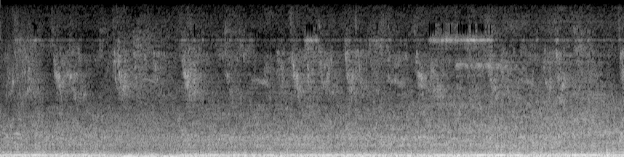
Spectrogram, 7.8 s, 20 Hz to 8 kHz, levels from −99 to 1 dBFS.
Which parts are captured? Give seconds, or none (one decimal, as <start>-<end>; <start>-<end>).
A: 1.3-2.2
